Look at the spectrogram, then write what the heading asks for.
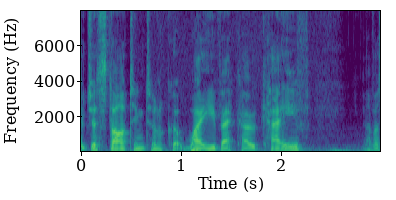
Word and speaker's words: Wave Echo Cave: starting to look at Wave Echo Cave. Have I said that right? Yes, I have. Not Echo Wave Cave. I told you in the other video, I keep saying it wrong. Wave Echo Cave.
